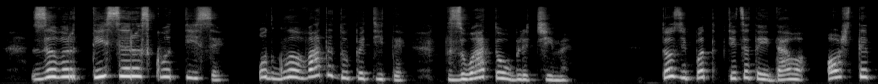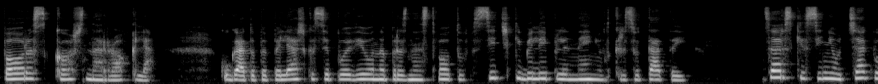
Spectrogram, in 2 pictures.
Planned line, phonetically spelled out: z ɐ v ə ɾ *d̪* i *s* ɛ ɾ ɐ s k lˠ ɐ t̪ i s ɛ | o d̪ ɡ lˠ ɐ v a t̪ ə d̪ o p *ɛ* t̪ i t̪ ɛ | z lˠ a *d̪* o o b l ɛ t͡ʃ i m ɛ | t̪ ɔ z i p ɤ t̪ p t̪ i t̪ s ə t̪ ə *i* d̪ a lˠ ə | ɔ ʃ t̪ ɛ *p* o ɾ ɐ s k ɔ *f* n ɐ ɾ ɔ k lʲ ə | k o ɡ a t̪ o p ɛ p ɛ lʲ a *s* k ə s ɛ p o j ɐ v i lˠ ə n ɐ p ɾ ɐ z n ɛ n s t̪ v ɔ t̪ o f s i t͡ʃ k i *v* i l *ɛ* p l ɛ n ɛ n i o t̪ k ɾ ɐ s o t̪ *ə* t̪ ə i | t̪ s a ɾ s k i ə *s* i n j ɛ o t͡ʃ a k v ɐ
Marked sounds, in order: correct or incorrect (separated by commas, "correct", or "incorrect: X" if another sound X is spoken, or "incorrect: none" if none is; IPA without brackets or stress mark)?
incorrect: t̪, correct, correct, incorrect: t̪, correct, correct, incorrect: ʃ, incorrect: ʃ, incorrect: b, incorrect: i, incorrect: a, correct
